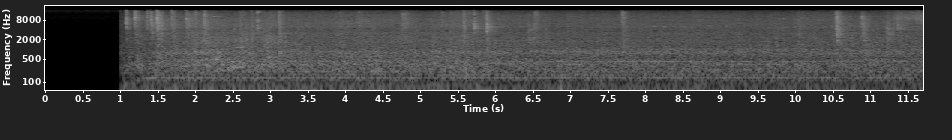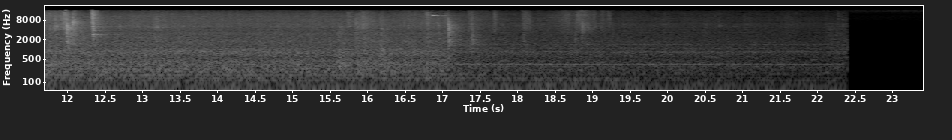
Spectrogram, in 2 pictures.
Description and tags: This sound shows the noise that a photocopier does when it is on. Furthermore, some background noise can be listened.
campus-upf, Copy, Noise, Paper, Photocopy, Print, Tallers, UPF-CS14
